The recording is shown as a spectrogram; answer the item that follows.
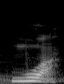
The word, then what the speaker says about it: moi: The combination OI is pronounced wa in French. Wa. For example, moi, toi, or bois.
